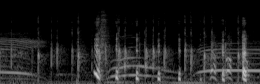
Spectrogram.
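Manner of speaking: a high-pitched giggle; high laugh. Real, not acted. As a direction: break into laughter. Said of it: "laughing at himself".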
